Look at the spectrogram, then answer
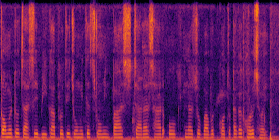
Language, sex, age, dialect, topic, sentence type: Bengali, female, 18-24, Rajbangshi, agriculture, question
